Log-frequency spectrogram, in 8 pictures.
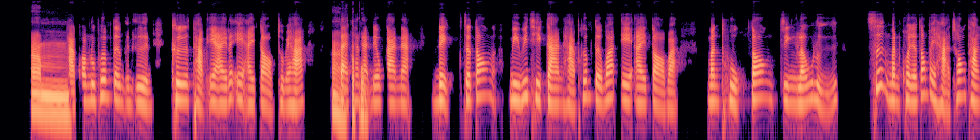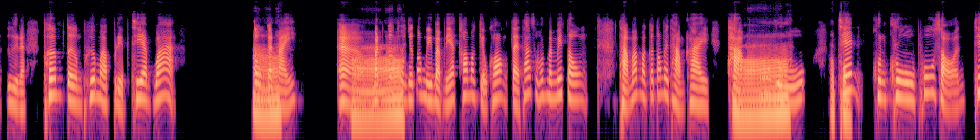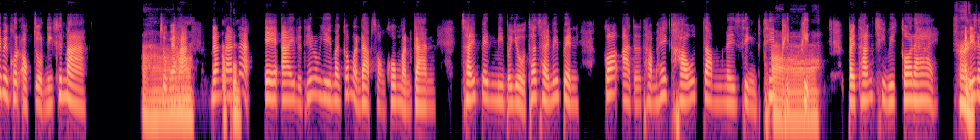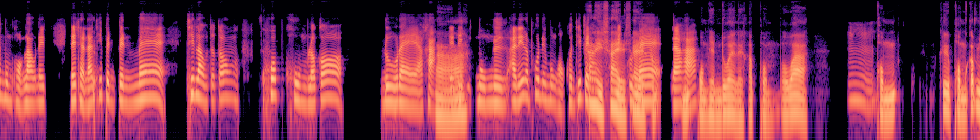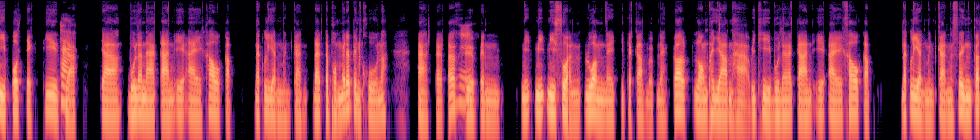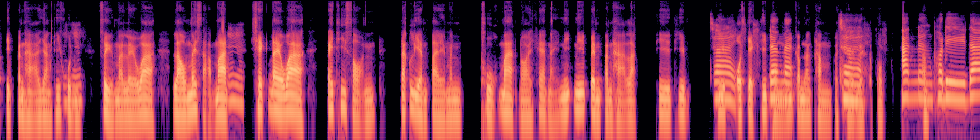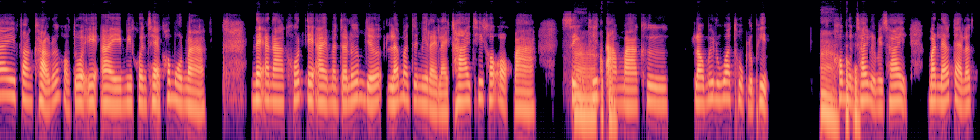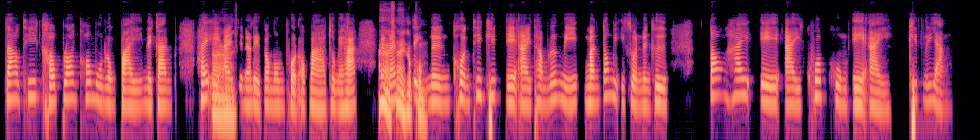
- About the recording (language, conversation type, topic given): Thai, unstructured, คุณคิดว่าอนาคตของการเรียนรู้จะเป็นอย่างไรเมื่อเทคโนโลยีเข้ามามีบทบาทมากขึ้น?
- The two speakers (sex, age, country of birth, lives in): female, 50-54, Thailand, Thailand; male, 25-29, Thailand, Thailand
- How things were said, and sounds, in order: tapping; "พยายาม" said as "พะยาม"; other background noise; in English: "generate"; "ประมวล" said as "ประมม"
